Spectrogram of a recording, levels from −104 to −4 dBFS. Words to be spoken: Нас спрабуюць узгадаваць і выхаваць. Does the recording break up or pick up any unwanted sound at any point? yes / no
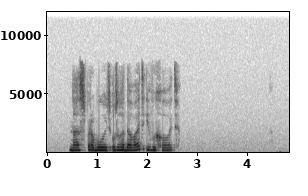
no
